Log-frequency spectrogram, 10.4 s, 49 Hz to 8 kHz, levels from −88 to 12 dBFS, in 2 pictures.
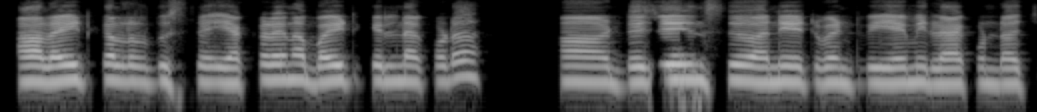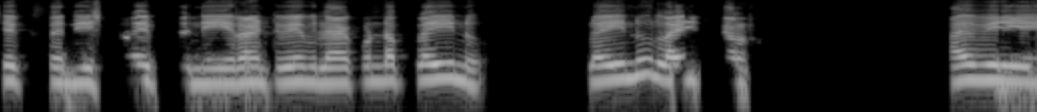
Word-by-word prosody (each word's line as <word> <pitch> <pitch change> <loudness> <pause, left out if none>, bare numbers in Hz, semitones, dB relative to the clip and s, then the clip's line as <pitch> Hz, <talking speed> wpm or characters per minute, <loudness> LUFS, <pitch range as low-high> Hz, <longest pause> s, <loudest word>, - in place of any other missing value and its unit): ఆ - - +7
light 205 0 +5
colour 200 -2 0
దుస్తులే, 195 0 -4
ఎక్కడైనా 215 +3 +1
బయటకెళ్ళినా 200 0 +1
కూడా 230 +5 -1 0.5
ఆహ్, 195 -1 +3
డిజైన్స్ 215 +2 +4 0.2
అనేటువంటివి 190 -1 +1
ఏమీ 190 0 -1
లేకుండా 180 0 -1
చెక్సని, 190 -2 -2
స్ట్రైప్స‌ని, 180 -3 -3
ఇలాంటివేవీ 190 0 0
లేకుండా 195 +2 -2
ప్లెయిను. 210 -5 0 0.5
Plain 220 +7 +1
light 200 +1 0
colour. - - -6 1.0
అవీ 210 -1 +2
195 Hz, 120 wpm, -23 LUFS, 185-210 Hz, 1.0 s, ఆ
